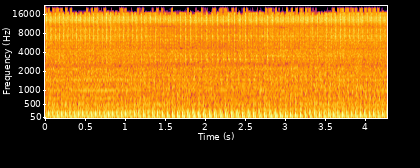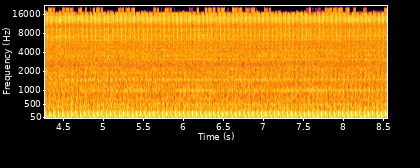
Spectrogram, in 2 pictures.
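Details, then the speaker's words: Old Craftsman riding mower, small single-cylinder engine, after a homemade carburetor gasket and governor check: fast idle with an uneven, loping beat of about 220 pulses a minute; runs rough and needs carburetor fine tuning. "got. All right, we've got some fine tuning to do."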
